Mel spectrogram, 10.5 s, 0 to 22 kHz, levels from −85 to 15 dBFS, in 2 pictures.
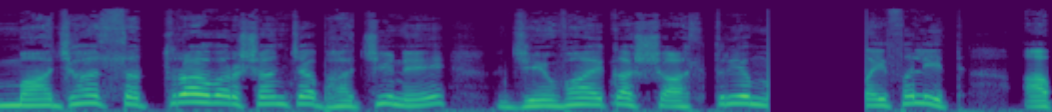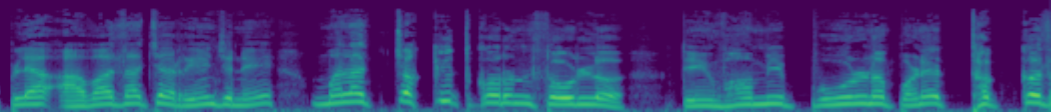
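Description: At 3.85 s, just after "एका शास्त्रीय", the speech cuts out for about 0.49 s, a playback stall, likely the player running short of buffered data. The waveform drops to a flat line and the spectrogram shows a clean vertical blank band.

From 4.34 s to 7.34 s the player does a catch-up at higher speed, running at 1.1 times normal rate until just before "करून सोडलं तेव्हा मी". Resampling raises the pitch by roughly one and a half semitones. On a spectrogram the harmonics sit visibly higher and the syllables are compressed in time, then both return to normal.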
